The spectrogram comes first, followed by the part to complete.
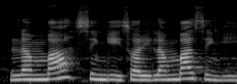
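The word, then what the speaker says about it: Lambasingi: लंबा सिंगी या it's pronunciation is लंबा सिंगी.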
